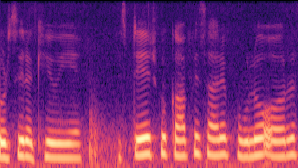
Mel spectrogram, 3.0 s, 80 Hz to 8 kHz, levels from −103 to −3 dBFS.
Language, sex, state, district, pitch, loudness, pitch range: Hindi, female, Uttar Pradesh, Budaun, 235 Hz, -15 LUFS, 220-250 Hz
